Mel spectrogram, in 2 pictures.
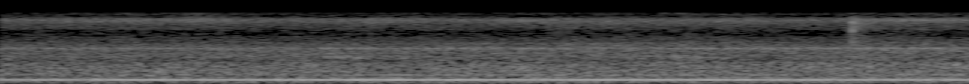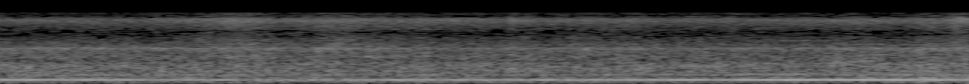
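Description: Electric airport train running at speed, heard from inside the passenger car: a steady droning tone over the train's running noise.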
